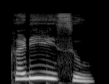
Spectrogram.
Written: ಘಟಿಯಿಸು

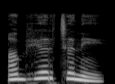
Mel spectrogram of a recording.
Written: ಅಭ್ಯರ್ಚನ

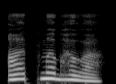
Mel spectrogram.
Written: ಆತ್ಮಭವ

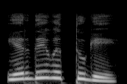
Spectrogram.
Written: ಎರ್ದೆವತ್ತುಗೆ

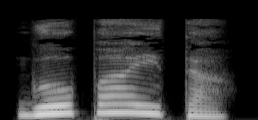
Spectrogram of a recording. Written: ಕಿಪಾಯತ

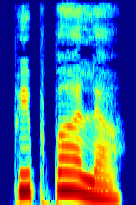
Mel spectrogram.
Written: ಪಿಪ್ಪಾಲ

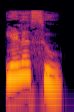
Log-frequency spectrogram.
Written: ಎಳಸು

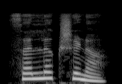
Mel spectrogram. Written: ಶ್ಲಕ್ಷ್ಣ

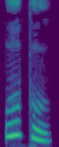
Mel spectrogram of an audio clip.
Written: ಊಪು

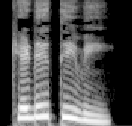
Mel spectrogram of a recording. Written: ಕೆಡೆತಿವಿ

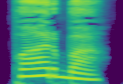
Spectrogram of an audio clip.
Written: ಪುರ್ಬು

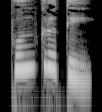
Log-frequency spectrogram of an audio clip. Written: ಪುಂಕೃತಿ

